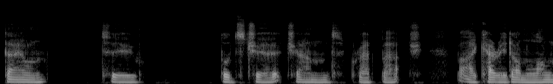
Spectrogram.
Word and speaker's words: Gradbach: and parked here at grad batch just poop some people pronounce it grad back buyer who said crud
